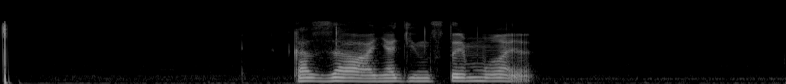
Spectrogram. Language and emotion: Russian, sad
